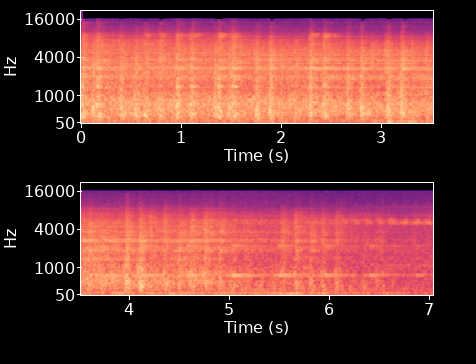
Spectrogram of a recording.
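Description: A train rumbles along the tracks with wheels clattering over rail joints.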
